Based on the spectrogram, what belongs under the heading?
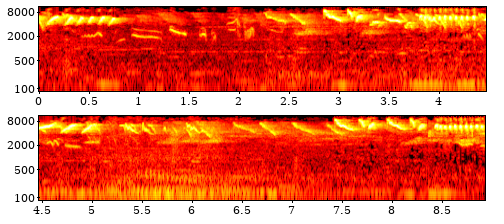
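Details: Oriental white-eye song meant as therapy to get birds singing. Quick bursts of high chirps are followed by softer twitters, then dense buzzy trills and slurred whistles returning strongly toward the end.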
